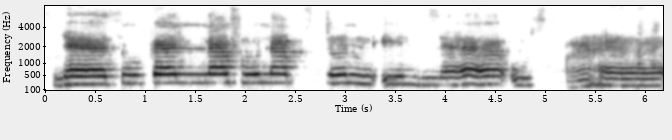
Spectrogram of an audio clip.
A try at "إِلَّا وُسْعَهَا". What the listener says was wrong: Jangan tolak daripada hamzah. Tolak daripada bibir terus. Illa wus. Kalau us dia jadi hamzah.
